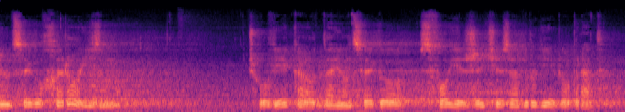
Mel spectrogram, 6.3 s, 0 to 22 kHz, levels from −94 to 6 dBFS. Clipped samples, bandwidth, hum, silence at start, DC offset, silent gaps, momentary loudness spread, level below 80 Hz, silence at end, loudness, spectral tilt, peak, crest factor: under 0.1%; 13.5 kHz; none; 0 s; under 0.1%; none; 15 LU; -48 dBFS; 0 s; -19 LUFS; -4.5 dB/octave; -6 dBFS; 14 dB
